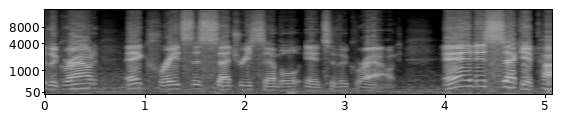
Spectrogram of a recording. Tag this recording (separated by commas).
Speech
